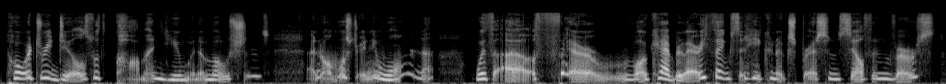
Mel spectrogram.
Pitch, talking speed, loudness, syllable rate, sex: 265 Hz, 140 wpm, -21 LUFS, 4.7 syllables/s, female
